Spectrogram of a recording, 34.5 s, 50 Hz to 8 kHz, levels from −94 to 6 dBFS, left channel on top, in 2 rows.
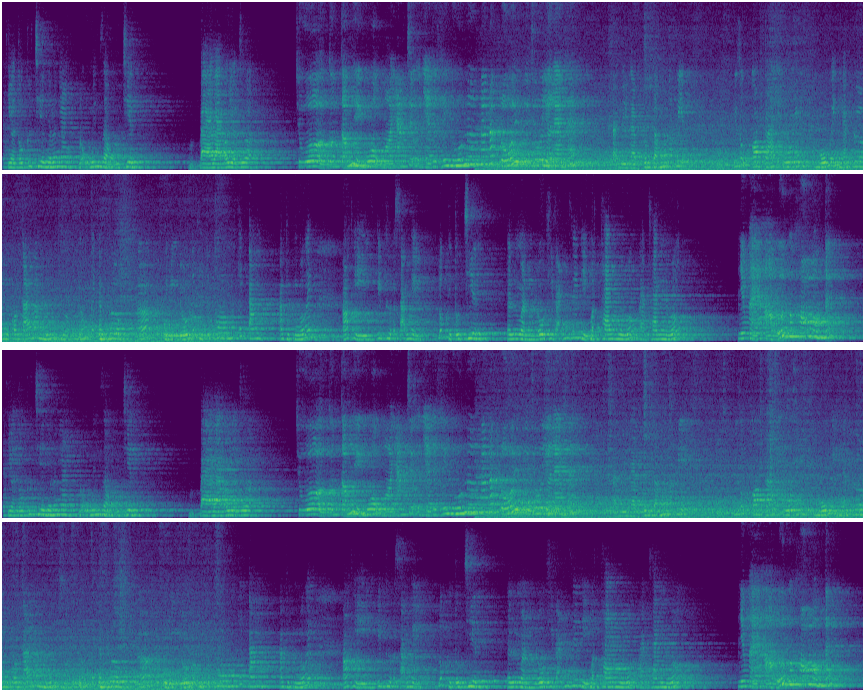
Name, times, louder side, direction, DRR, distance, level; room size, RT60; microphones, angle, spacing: voice 1, 0.1-2.7 3.7-5.1 6.8-7.2 12.2-13.7 14.6-22.5 22.8-23.5 24.0-25.7 25.9-26.9 27.3-30.8 32.6-32.9, left 1 dB, 35° left, 1 dB, 1.8 m, -27 dB
voice 2, 5.9-11.5 15.5-15.8 20.9-21.2 23.5-24.0 31.9-33.8, left 1 dB, 10° left, -3 dB, 1.2 m, -25 dB
sound 1, 9.4-21.7, equal, 45° right, 3.4 m, -31 dB
19.5 x 17.5 x 4.2 m, 2.6 s
head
